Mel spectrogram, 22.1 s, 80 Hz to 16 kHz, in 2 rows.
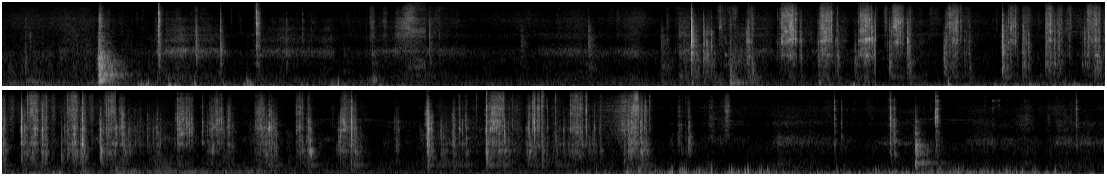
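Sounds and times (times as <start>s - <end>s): ratchet wrench clicking: 6.6s - 17.5s.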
